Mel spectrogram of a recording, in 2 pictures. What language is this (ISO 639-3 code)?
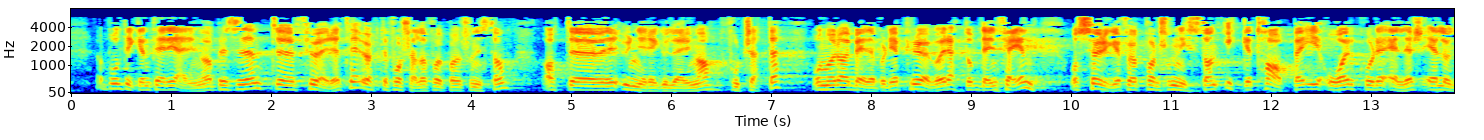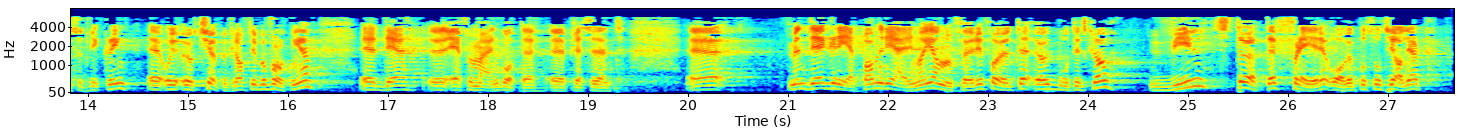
nob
